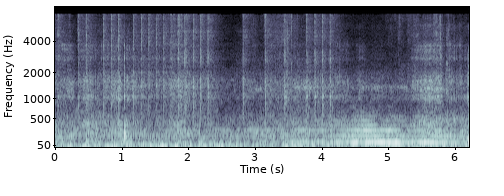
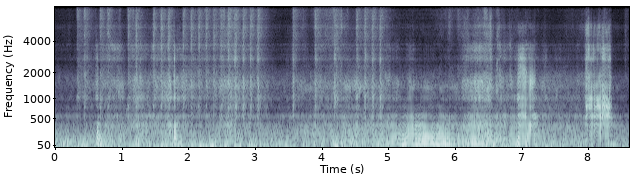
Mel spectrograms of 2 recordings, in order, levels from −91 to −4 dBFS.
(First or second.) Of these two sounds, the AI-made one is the second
